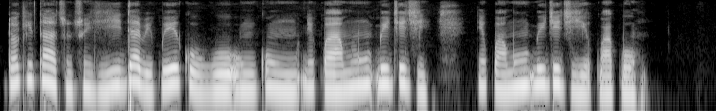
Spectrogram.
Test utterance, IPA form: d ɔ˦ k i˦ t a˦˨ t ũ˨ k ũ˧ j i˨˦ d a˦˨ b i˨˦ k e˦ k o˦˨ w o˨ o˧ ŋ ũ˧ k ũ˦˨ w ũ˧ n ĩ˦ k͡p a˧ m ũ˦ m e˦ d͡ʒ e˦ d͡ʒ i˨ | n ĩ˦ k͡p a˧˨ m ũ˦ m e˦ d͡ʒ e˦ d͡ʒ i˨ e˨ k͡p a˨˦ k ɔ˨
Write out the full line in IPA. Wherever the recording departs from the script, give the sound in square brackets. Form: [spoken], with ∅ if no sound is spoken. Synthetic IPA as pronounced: d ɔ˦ k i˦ t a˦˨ t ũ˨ [t] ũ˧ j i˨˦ d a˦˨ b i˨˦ [k͡p] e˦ k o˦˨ w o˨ o˧ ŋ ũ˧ k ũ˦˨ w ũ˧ n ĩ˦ k͡p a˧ m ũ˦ m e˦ d͡ʒ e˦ d͡ʒ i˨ | n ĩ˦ k͡p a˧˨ m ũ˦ m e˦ d͡ʒ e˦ d͡ʒ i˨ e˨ k͡p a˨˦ [k͡p] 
